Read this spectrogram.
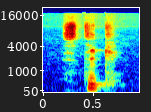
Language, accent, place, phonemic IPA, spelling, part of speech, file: French, France, Lyon, /stik/, stique, noun, LL-Q150 (fra)-stique.wav
- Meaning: stich; subdivision of a verse in the Bible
